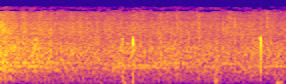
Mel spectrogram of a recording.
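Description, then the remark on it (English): A steady wash of applause from many hands clapping densely, with a few sharper individual claps popping out now and then; no one speaks. “Round of applause.”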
